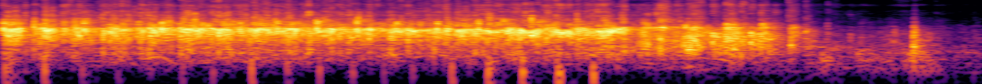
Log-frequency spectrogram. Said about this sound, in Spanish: Recibimos al padre con un gran aplauso.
